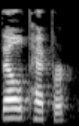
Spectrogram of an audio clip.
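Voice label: "Bell Pepper", English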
